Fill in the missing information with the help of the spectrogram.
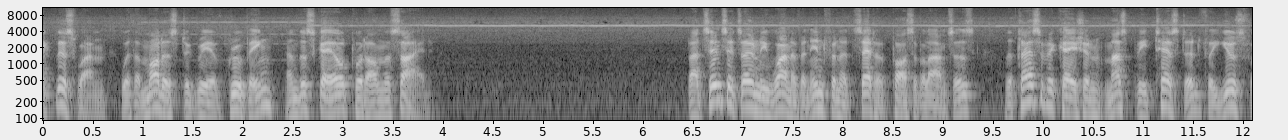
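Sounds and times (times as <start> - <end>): film soundtrack hiss: 0.0 - 12.0
high-pitched whine: 0.0 - 12.0.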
